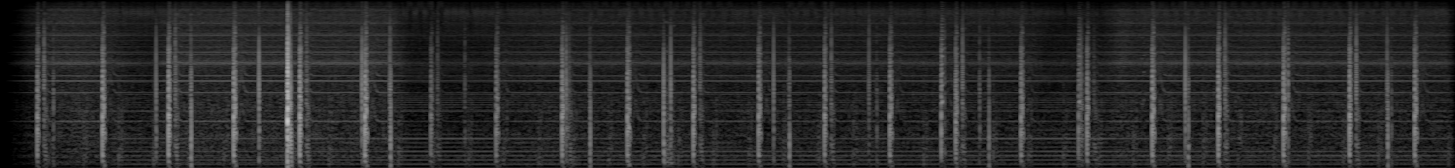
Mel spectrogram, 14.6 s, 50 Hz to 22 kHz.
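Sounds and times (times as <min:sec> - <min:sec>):
long buzzing from a power glitch: 0:00.4 - 0:14.5
soft popping from a power glitch: 0:01.6 - 0:11.0.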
